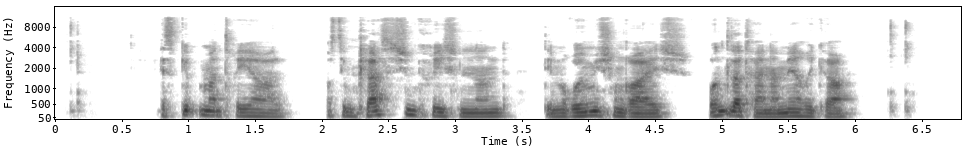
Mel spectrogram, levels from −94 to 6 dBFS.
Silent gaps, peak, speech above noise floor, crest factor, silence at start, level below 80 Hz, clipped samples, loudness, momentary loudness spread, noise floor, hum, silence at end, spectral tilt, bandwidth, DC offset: 3.56-3.66 s, 4.83-4.90 s, 6.09-6.23 s; -10 dBFS; 52 dB; 20 dB; 0.8 s; -58 dBFS; under 0.1%; -29 LUFS; 13 LU; -80 dBFS; none; 0.4 s; -6.5 dB/octave; 11.5 kHz; under 0.1%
